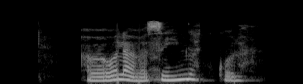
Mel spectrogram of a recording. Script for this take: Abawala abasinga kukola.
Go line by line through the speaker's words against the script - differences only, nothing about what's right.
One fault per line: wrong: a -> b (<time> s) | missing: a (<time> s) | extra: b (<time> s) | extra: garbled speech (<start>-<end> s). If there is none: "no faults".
no faults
